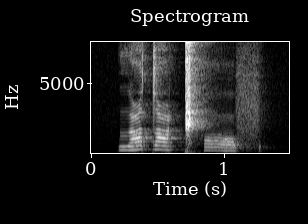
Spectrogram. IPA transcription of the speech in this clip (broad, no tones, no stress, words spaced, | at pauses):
ɯdˤu ǁʰɔf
